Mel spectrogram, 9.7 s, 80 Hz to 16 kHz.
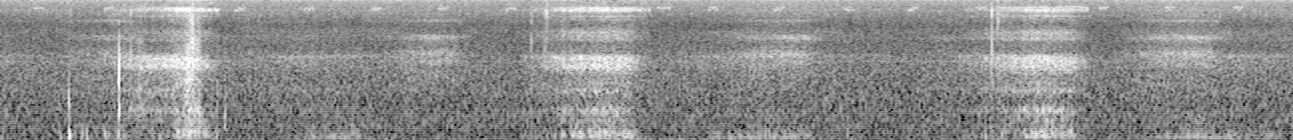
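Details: Tired toddlers asleep after a very long day: soft, regular snoring breaths, about 19 per minute, over steady room noise.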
